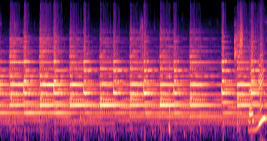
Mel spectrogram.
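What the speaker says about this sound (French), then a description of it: "Je ne sais pas pourquoi cette cloche fait que sonner." A church bell rings loudly and close by, striking about eight times in a steady rhythm, each strike leaving a long ringing tone that overlaps the next before a rising whistle-like sound appears at the end.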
